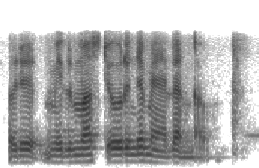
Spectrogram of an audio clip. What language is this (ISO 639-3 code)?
mal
